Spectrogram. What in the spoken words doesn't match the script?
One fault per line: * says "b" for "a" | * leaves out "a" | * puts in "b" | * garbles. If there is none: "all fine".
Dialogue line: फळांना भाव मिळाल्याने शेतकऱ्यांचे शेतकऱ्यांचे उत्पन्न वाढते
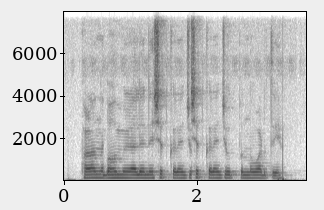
all fine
